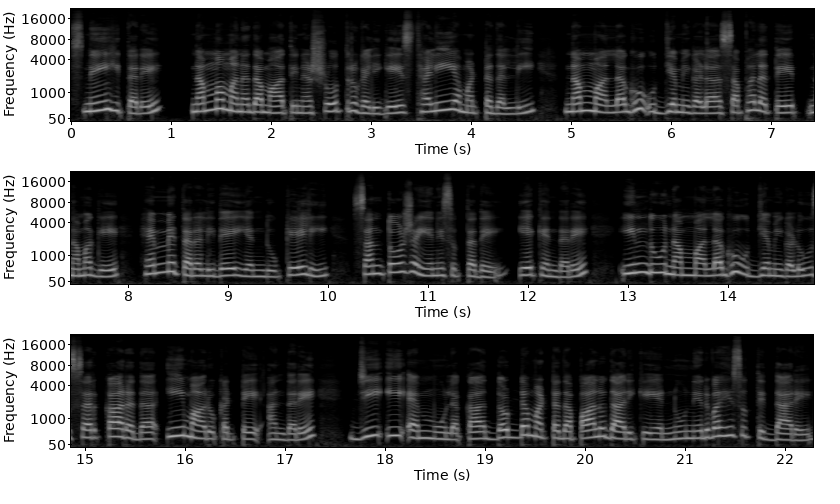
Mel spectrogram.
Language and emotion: Kannada, neutral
